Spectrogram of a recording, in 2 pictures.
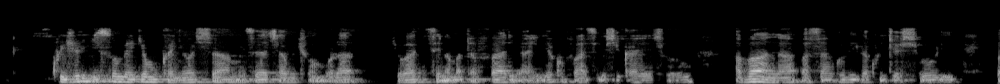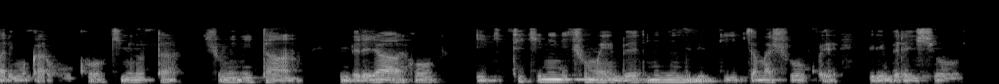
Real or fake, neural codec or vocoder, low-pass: real; none; 5.4 kHz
